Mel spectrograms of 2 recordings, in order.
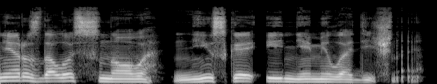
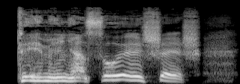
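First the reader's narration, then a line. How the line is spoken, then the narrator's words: Hoarse, almost passionate voice. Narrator (Russian): Его голос хриплый и почти страстный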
